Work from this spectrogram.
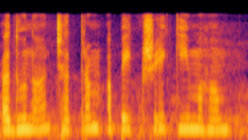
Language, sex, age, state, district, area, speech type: Sanskrit, female, 18-30, Maharashtra, Wardha, urban, read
